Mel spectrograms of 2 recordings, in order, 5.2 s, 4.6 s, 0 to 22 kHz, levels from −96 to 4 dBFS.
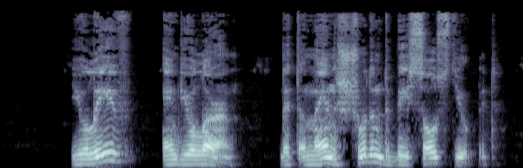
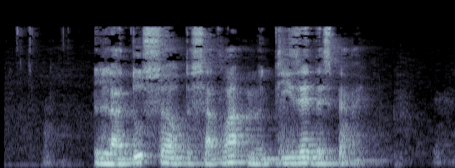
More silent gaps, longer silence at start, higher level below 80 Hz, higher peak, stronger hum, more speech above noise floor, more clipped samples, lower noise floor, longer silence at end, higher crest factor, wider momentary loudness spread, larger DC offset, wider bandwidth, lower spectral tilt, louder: neither; second, 0.7 s vs 0.95 s; about the same, -60 dBFS vs -56 dBFS; about the same, -2 dBFS vs -4 dBFS; neither; first, 71 dB vs 38 dB; neither; first, -88 dBFS vs -57 dBFS; second, 0.4 s vs 0.9 s; about the same, 18 dB vs 18 dB; about the same, 13 LU vs 13 LU; neither; first, 16.5 kHz vs 12 kHz; about the same, -4.5 dB/octave vs -4.5 dB/octave; first, -17 LUFS vs -20 LUFS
